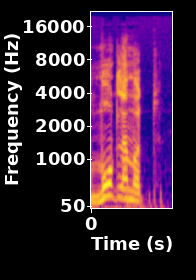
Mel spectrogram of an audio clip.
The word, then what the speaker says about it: Mont de la Motte: On est au Mont de la Mote. Ouais et ça s'écrit le Mont de la motase. Ouais mais on le dit pas.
